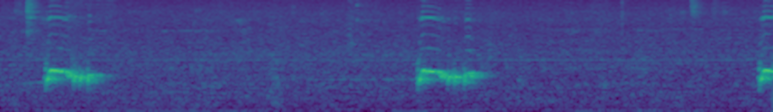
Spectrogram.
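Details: Local zebra dove kept caged, singing well, with brief bubbling cooing phrases spaced nearly four seconds apart, two full and a third starting at the end, over steady low hiss.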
